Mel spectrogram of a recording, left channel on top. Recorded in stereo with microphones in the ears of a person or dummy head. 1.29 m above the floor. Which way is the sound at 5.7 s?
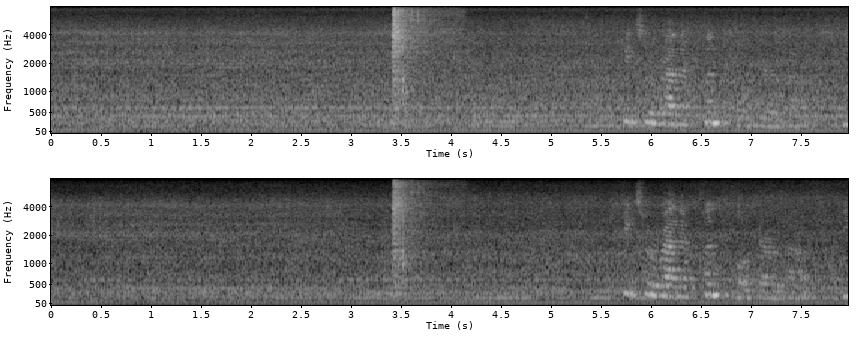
40° right (ahead or behind).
